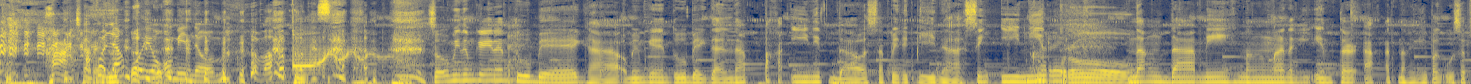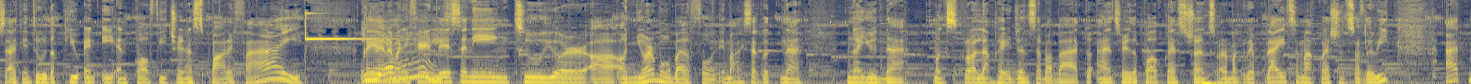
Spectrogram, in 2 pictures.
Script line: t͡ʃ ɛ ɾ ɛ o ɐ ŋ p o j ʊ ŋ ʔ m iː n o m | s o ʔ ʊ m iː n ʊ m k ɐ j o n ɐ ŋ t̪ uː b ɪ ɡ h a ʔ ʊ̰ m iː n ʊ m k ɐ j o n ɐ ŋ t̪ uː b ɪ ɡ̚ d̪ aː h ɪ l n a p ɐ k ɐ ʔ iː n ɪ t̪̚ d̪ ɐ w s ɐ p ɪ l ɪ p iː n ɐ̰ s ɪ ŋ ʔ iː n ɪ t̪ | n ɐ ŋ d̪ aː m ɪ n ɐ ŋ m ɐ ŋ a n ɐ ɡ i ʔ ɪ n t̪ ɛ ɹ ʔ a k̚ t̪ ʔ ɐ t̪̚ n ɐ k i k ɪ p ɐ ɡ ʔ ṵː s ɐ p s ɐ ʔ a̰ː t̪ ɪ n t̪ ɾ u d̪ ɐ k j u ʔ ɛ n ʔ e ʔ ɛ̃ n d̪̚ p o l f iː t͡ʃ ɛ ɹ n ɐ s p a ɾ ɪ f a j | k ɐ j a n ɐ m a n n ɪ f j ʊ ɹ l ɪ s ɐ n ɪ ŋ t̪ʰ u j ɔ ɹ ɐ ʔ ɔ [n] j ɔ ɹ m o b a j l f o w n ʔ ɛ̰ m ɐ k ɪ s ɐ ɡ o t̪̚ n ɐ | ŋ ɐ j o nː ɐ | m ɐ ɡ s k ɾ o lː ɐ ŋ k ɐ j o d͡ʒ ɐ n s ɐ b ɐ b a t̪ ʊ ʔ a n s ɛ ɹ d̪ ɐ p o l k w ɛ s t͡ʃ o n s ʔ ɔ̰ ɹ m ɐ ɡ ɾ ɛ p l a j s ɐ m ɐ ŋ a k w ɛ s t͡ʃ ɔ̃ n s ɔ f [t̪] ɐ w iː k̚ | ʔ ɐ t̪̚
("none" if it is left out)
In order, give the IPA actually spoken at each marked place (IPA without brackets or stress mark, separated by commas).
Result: n, d̪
